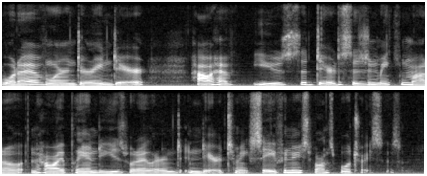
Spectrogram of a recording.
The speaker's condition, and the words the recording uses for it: No condition.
